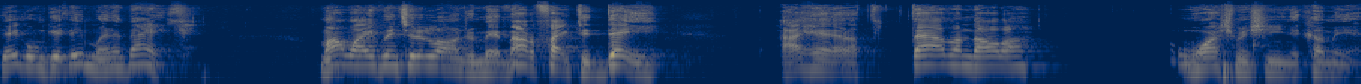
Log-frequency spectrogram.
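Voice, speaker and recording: The speaker moves at a moderate pace with long, frequent pauses, ordinary pitch variation, and big swings in loudness. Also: man. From US South, eastern North Carolina (Roseboro). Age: 70s. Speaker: community watch president, public speaker. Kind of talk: public comment at a government meeting. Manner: earnest, impassioned.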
